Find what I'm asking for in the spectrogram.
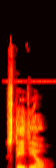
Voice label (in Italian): "stitio", crespinese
